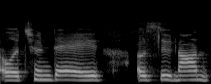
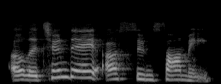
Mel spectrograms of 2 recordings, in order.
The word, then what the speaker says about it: Olatunde Osunsami: But I also wanted to point out that this was directed by Olatunde Osunan. Oh, let me say that again. Olatunde Osunsami. Ooh, I said it right.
